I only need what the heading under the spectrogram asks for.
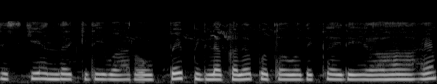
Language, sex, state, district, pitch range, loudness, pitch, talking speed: Hindi, female, Bihar, Araria, 225-240 Hz, -26 LUFS, 230 Hz, 180 wpm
